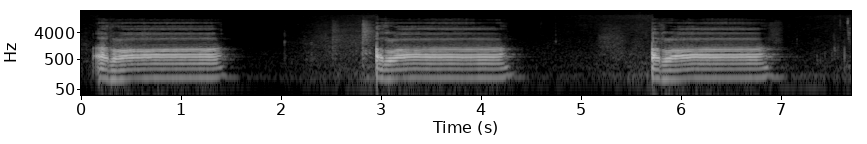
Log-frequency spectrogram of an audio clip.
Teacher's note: را را، یہ جو را آپ نے پڑھ لیا نا پتلا، اسی کو تھوڑی موٹی آواز کے ساتھ، ہم نے عرض کیا تھا جب آپ ہونٹوں کو دائیں بائیں اس طرح سے کھولیں گے تو آواز پتلی ہو جائے گی، جب ہونٹوں کو گول شکل میں لے آئیں غنچے کی شکل میں تو اس کی آواز موٹی ہو جائے گی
